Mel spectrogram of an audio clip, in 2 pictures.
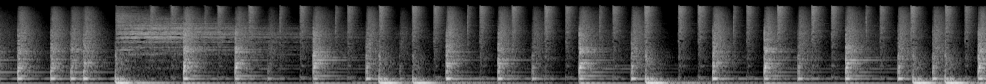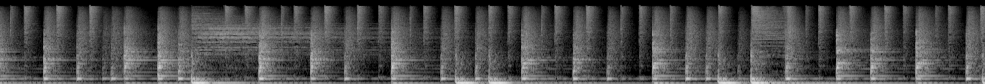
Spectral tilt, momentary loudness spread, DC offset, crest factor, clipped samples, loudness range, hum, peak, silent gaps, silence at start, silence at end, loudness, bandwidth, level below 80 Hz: -3.5 dB/octave; 8 LU; under 0.1%; 18 dB; under 0.1%; 2 LU; none; 0 dBFS; none; 0 s; 0 s; -19 LUFS; 17 kHz; -22 dBFS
